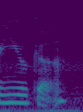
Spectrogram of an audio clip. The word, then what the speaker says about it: Yucca: right a soap tree Yucca Yucca or Yuka I guess it depends on where you live how you're gonna pronounce that son of a all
